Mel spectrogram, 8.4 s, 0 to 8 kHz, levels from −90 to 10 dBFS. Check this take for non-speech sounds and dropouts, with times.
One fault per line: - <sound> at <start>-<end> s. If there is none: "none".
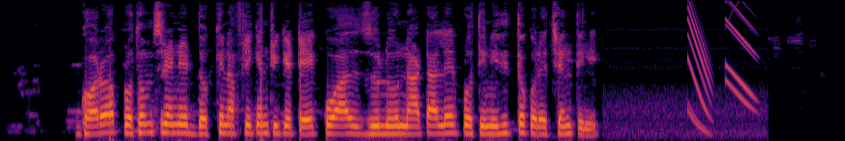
- chirp at 6.9-7.6 s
